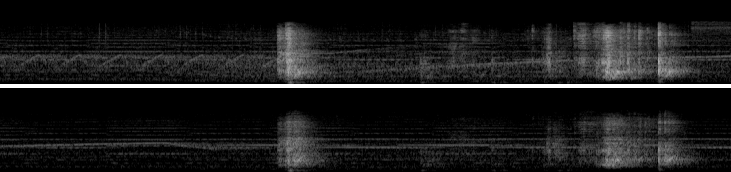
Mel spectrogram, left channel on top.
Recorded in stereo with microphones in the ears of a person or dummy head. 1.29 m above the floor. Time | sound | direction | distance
2.8 | tearing paper | 70° left (ahead or behind) | 4 m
